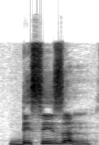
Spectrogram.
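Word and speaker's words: decision: करें रिवीजन next है डिसीजन क्या है डिसीजन यहां पर भी जन पढ़ रहे हैं शन नहीं पढ़ रहे हैं डिसीजन मतलब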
